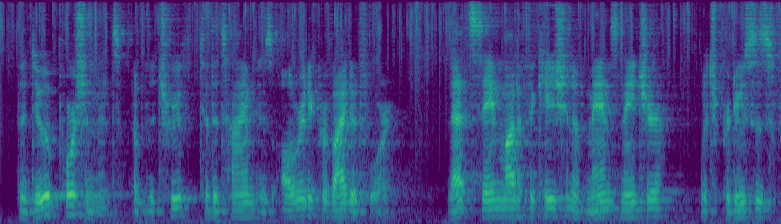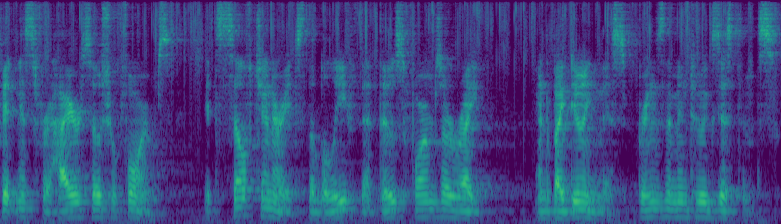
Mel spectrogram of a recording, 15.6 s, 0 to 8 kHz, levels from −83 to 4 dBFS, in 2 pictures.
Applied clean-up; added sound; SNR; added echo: none; Glass; 19 dB; reverberation time 0.8 s.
